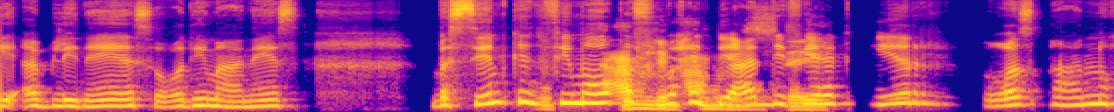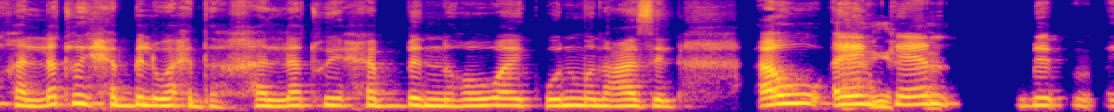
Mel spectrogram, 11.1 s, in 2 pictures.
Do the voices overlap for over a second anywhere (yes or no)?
yes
